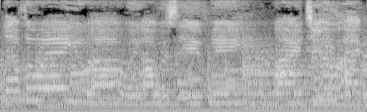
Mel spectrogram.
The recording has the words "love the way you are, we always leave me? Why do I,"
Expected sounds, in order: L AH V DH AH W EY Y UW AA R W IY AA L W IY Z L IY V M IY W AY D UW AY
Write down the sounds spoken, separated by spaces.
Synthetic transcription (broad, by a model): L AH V DH AH W EY Y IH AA L W IY AA L W IY Z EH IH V M IY W AY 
